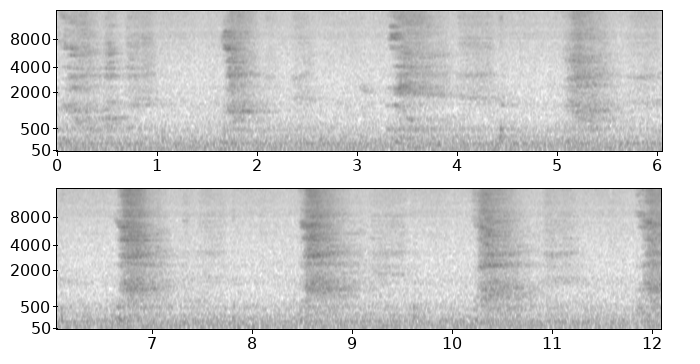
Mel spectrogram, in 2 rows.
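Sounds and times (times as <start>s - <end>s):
man breathing heavily: 0.0s - 12.0s
steady low hum: 0.0s - 12.0s.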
